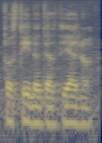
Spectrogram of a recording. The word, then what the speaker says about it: tocino del cielo: Yeah, my favorite is their tocino del cielo, or as the Spanish pronounce it, tocino del cielo.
